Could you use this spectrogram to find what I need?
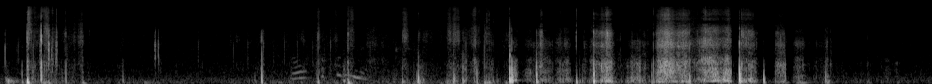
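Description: A young boy talks close to a phone microphone.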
